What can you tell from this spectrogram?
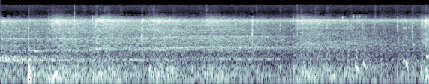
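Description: Running footsteps of small children and an adult on a hardwood gym floor: light, irregular thuds.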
